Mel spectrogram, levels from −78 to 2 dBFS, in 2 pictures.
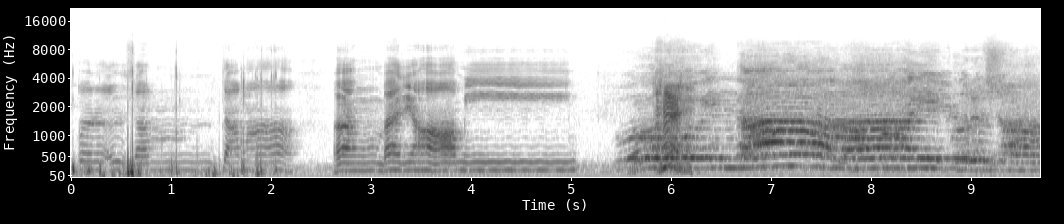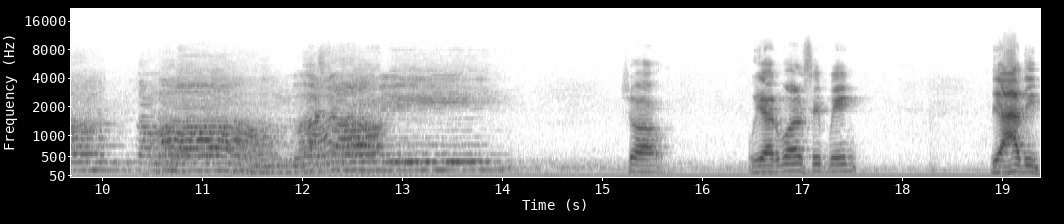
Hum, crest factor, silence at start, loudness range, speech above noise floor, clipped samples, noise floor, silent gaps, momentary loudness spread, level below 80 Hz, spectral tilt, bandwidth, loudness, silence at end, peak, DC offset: none; 24 dB; 0 s; 9 LU; 24 dB; under 0.1%; -49 dBFS; none; 17 LU; -50 dBFS; -4.5 dB/octave; 16.5 kHz; -26 LUFS; 0 s; -4 dBFS; under 0.1%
